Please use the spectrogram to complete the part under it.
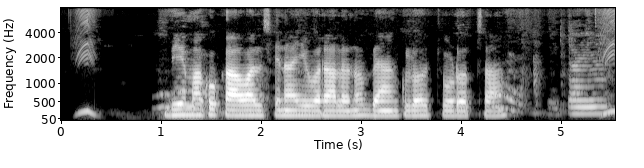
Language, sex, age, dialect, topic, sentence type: Telugu, male, 25-30, Telangana, banking, question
